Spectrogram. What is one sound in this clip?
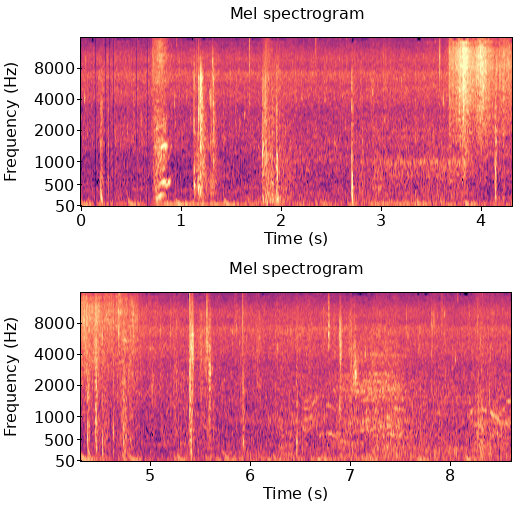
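Heavy rain pours steadily outdoors.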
